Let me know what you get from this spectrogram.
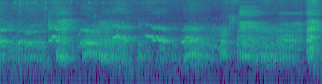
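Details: Five-week-old Australian Terrier puppies at play make continuous small growls mixed with high yaps and squeaky yips, several overlapping, with a person greeting them nearby.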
